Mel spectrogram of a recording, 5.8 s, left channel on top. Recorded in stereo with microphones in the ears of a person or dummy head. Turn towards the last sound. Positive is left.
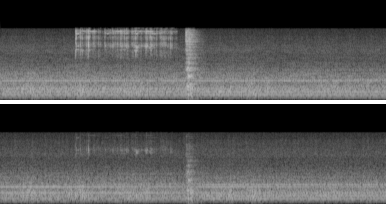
turn(degrees=80)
